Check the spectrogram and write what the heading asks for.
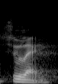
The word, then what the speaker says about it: Soule: And then the second one, I think, had more to do with, I had an amazing advisor, a guy named Michael Soule, who was like the father of conservation biology.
